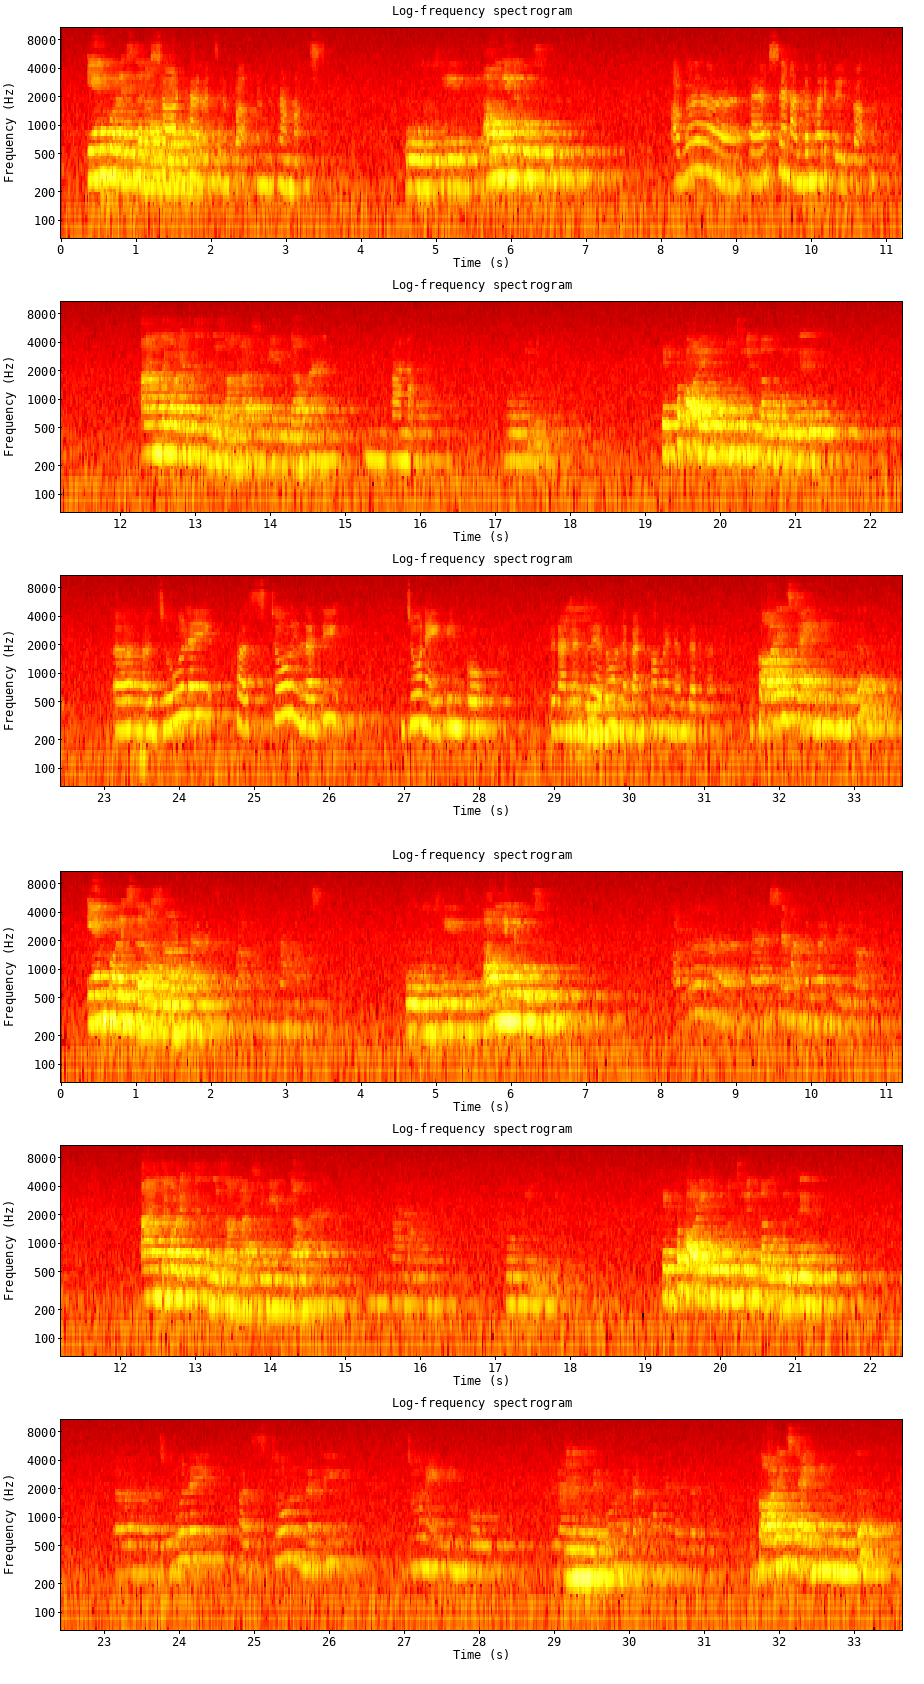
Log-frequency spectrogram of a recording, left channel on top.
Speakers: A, on the left; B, on the left.
A: ஏ காலேஜ் தானா அவங்களு
B: ஸ்டார்ட் ஹேர் வெச்சிருப்பா ம் ஆமா <inaudible>
A: ஓ செரி செரி அவங்க என்ன கோர்ஸூ
B: அவ ஃபேஷன் அந்த மாரி போயிருக்கா
A: அந்த காலேஜ் தா சேந்திருக்காங்களா ஸ்ரீ நேரு தா
B: உம் உம் ஆமா
A: ஓ ஓகே ஓகே எப்ப காலேஜ் ஓபன் சொல்லிருக்காங்க உங்களுக்கு
B: ஆஹ ஜூலை ஃபர்ஸ்ட்டோ இல்லாடி ஜூன் எயிட்டீன் கோ ரெண்டனத்துல
A: ம்
B: ஏதோ ஒண்ணு கன்பார்மா என்னன்னு தெரல
A: காலேஜ் டைமிங் உங்களுக்கு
